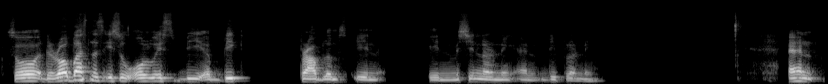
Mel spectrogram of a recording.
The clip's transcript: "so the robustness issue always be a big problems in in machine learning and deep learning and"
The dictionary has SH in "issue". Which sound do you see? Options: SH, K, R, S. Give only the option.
S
